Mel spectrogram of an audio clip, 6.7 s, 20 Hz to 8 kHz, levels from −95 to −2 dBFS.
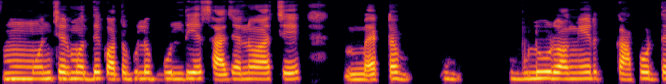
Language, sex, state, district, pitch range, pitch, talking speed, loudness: Bengali, female, West Bengal, Dakshin Dinajpur, 205-220 Hz, 215 Hz, 135 wpm, -16 LUFS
